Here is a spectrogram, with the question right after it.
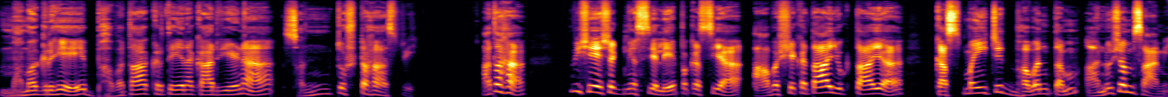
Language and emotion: Sanskrit, happy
